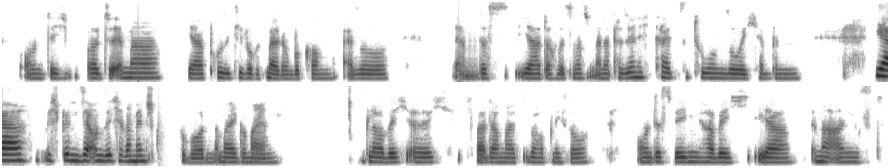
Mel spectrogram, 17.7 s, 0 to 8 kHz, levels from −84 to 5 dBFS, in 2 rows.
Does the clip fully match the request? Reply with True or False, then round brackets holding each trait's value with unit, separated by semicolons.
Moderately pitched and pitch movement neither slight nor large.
False (165 Hz; 1.8 semitones)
